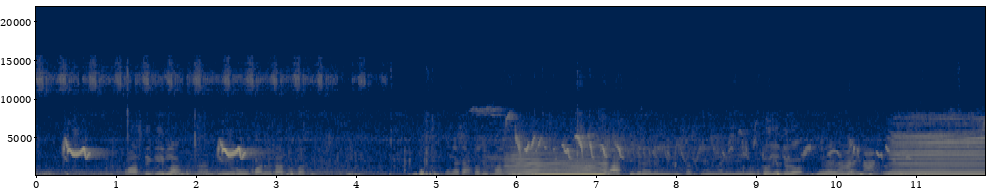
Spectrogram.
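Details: Farm cattle in a herd on green pasture, feeding on grass; a long drawn-out moo arches up and down midway, a second lowing follows near the end, with small chirping birds at the start.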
